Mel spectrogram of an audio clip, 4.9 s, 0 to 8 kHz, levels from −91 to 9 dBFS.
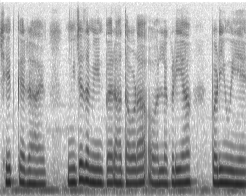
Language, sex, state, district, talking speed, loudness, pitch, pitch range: Hindi, female, Uttar Pradesh, Hamirpur, 160 wpm, -13 LUFS, 200 Hz, 190-210 Hz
